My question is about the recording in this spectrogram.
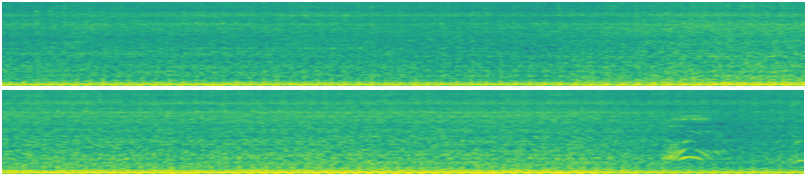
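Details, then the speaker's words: Pink Jeep start after reassembly with new valve seals, no valve covers yet: deep lopey uneven idle, about three pulses a second, with a hollow sucking note; dead cylinder, a valve held open by tight valve lash. "Yeah, I think it's got a dead cylinder though. You hear that sucking sound?"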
